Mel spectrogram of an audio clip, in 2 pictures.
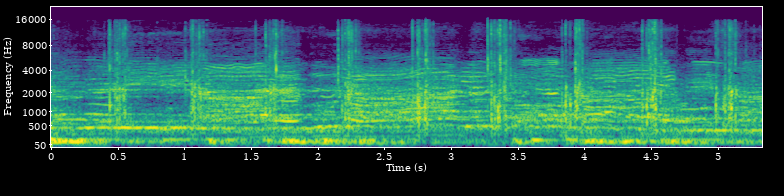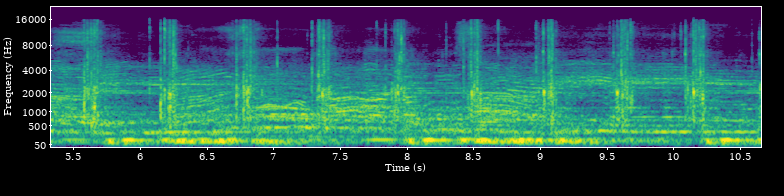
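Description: A crowd of men, women and children singing a devotional song together, with steady, even group hand-clapping keeping the beat.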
